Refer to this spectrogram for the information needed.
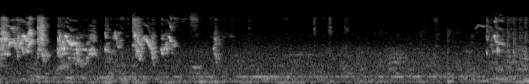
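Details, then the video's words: Harsh chirps and squawks from breeding budgerigars fill the opening two seconds, then fade to a low hum with only faint calls before a brief final burst. "breeding of budgies birds"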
